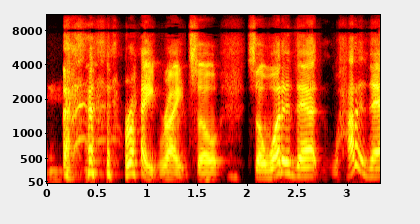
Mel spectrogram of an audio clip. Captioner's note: laughing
